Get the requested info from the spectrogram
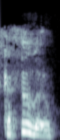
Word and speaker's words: Cthulhu: It's Cthulhu is how I pronounce it.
